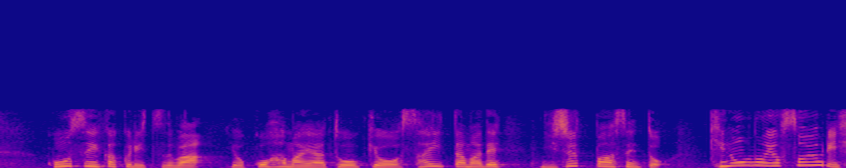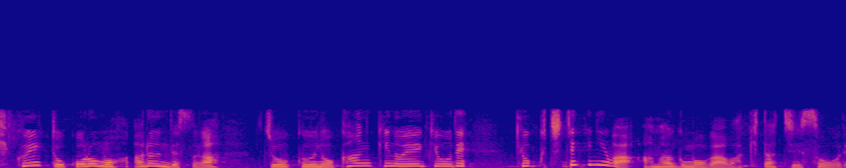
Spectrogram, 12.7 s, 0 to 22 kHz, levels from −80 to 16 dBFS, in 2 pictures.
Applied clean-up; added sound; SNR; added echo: none; none; none; none.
